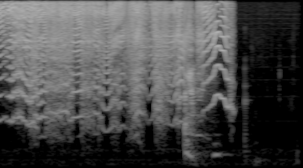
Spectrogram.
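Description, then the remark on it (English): A rapid series of high, thin squeaks made by sucking air through pursed lips, warbling up and down for nearly two seconds before stopping abruptly. It is fairly loud, with no talking over it. “And it is the squeaking sound by sucking air past the lips in order to gain the attention of maybe your pet, maybe your kid.”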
